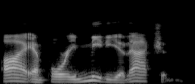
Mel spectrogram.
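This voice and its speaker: A man's voice: medium pitch, normal speed, pushed and bright, no echo, highs cut off. A man voicing an angry, defensive committee secretary in an audiobook, hot-tempered and insistent. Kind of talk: audiobook character acting.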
